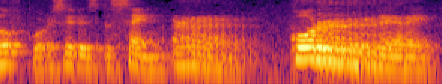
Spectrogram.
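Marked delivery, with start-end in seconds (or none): 1.1-2.9 "R, correre" with the R drawn out in a slow trill; long double R. Shown as a demonstration. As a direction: hold the rolled double R in "correre". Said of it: "if you have a double".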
